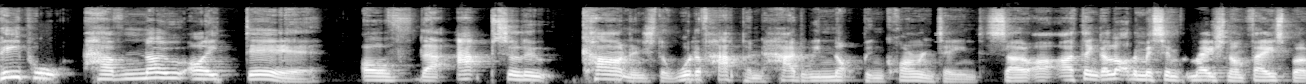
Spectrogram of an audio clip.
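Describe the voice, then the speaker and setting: An animated voice in an English accent moves at a moderate pace with hardly any pauses and very wide pitch swings. The recording is very clean, with a silent background. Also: man, fairly high pitch for a man. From England. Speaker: podcast guest. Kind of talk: casual chat.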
